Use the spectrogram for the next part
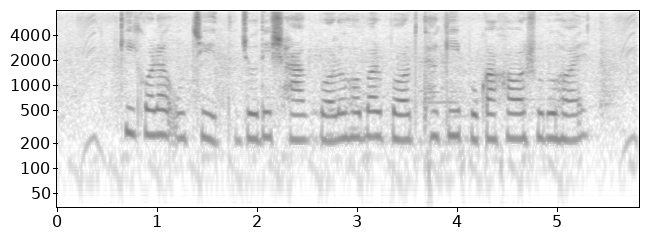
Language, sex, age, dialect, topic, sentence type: Bengali, female, 18-24, Rajbangshi, agriculture, question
